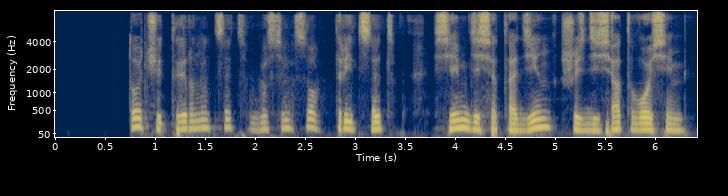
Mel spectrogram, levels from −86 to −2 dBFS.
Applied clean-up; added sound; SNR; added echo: neural mask model DeepFilterNet 3.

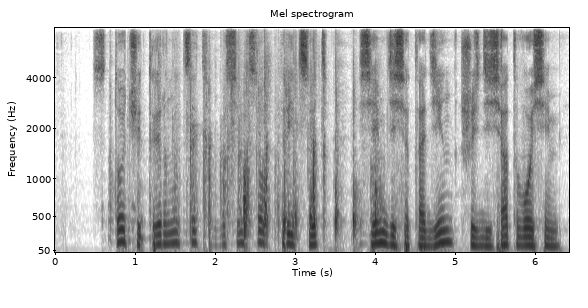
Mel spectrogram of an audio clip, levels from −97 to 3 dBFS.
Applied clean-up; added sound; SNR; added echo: neural mask model RNNoise.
